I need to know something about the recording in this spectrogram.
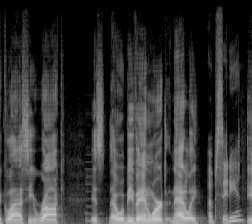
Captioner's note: buzzer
